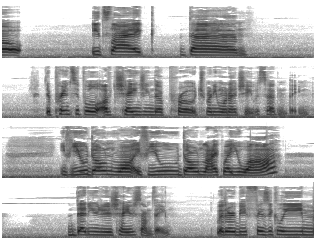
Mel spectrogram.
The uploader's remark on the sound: recording it in my car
